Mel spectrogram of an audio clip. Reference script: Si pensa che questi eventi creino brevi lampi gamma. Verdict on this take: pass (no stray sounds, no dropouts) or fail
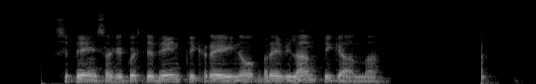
fail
